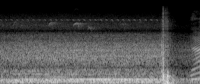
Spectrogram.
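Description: Garbage truck's engine running, with a single sharp bang about one and a half seconds in.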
